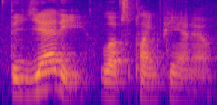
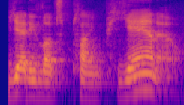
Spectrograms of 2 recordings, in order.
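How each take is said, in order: First: The stress is on Yeti. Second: The stress is on piano.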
